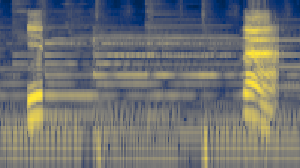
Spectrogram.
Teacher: Innanya itu harus kalian baca dengung karena di situ ada nun bertasydid. Kalau nun bertasydid itu harus dibaca gunnah.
